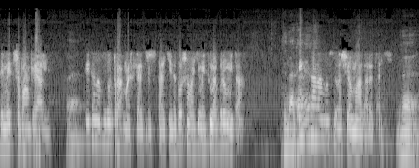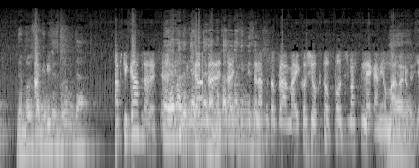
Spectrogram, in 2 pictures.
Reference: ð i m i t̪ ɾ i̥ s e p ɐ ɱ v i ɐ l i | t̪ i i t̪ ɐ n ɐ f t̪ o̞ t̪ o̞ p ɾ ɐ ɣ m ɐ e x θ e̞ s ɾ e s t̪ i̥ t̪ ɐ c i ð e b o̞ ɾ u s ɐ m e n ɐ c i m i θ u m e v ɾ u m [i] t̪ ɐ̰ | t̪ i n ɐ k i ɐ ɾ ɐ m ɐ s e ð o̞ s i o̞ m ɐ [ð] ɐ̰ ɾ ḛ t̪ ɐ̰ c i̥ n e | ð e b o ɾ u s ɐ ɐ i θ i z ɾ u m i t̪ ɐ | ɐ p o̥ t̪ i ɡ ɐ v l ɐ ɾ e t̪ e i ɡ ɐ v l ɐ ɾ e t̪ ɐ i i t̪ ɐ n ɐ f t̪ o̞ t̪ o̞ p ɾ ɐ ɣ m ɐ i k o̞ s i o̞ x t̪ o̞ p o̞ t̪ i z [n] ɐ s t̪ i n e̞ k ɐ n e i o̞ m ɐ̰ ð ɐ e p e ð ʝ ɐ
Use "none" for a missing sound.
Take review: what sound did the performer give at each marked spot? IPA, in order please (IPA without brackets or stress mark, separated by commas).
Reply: i, ð, m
